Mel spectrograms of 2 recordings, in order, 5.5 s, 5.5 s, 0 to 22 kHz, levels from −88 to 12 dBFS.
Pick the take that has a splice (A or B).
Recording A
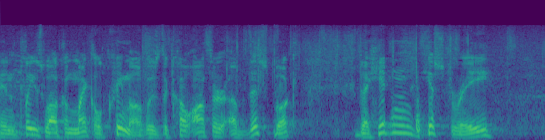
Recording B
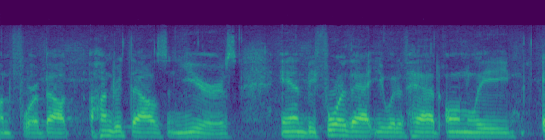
B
